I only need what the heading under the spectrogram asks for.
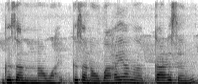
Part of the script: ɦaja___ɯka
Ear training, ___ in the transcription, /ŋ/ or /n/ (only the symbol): ŋ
